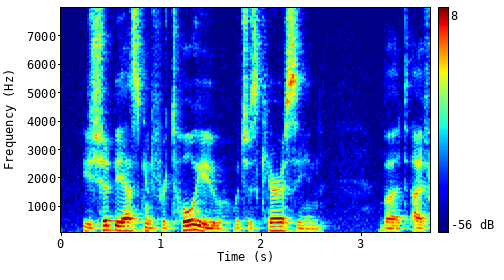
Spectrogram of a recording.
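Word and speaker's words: 灯油: and ask for you should be asking for toyu which is kerosene but i've heard a foreigner saying tonyo so you have to be careful with the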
